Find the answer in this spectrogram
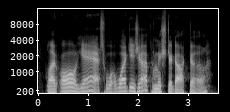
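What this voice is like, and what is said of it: Put-on generic Chinese accent. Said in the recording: “My generic Chinese accent.”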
